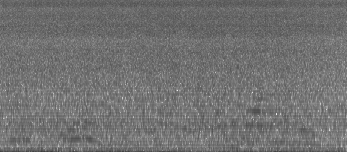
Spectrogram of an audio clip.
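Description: Natural spring water gushes steadily at a resort bathing spot, a loud, constant, close rushing wash with no breaks.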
